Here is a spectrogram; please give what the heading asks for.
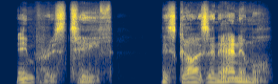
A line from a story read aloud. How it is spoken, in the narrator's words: hissed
